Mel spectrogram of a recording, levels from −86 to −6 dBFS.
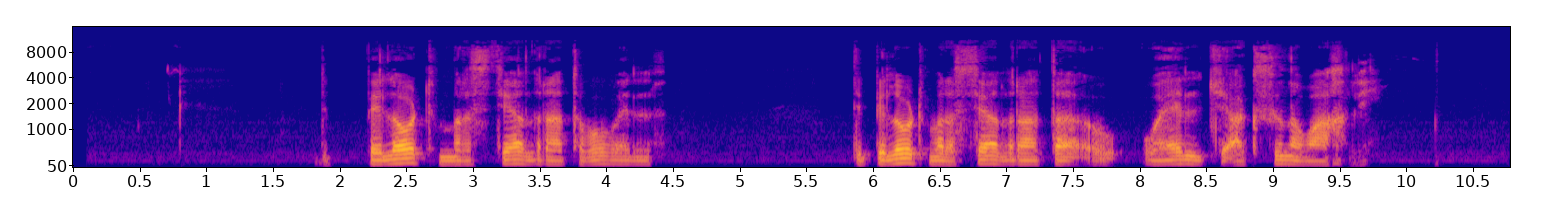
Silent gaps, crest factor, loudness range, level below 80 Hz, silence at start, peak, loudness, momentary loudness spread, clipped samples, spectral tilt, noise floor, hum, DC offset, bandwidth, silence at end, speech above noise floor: none; 22 dB; 4 LU; -58 dBFS; 1.85 s; -6 dBFS; -27 LUFS; 14 LU; under 0.1%; -5.5 dB/octave; -67 dBFS; none; under 0.1%; 11.5 kHz; 1 s; 41 dB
